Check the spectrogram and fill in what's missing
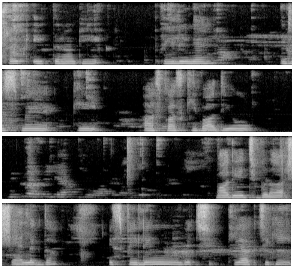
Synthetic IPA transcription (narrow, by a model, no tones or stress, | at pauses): eːkeːk̚t̪əɾaːki | fʰiːlɪ̃ŋɡɦɛː | d͡ʒɪsmẽ | ki | aːspaːskibaːd̪ijõː | baːd̪jõːt͡ʃbɐɽaːʃɛːlːəɡd̪aː | ɪspʰiːlɪ̃ŋɡʋɪt͡ʃkiakt͡ʃːkiː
